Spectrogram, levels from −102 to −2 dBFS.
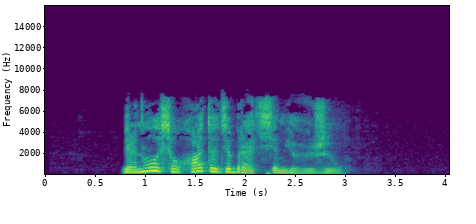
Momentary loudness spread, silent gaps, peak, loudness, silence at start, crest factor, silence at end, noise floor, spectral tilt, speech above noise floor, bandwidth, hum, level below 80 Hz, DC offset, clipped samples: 14 LU; none; -4 dBFS; -19 LUFS; 0.8 s; 16 dB; 1.1 s; -87 dBFS; -4.5 dB/octave; 68 dB; 7.6 kHz; none; -56 dBFS; under 0.1%; under 0.1%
